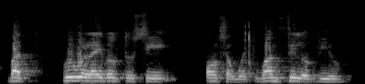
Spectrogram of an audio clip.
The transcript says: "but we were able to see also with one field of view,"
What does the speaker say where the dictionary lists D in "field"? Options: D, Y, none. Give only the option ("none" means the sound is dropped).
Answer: none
